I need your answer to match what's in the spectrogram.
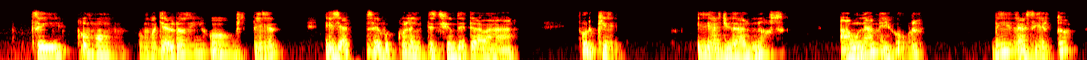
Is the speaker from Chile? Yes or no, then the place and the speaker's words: no; Colombia; Soy una persona colombiana que vivo aquí en Colombia, en una ciudad del departamento del Valle del Cauca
